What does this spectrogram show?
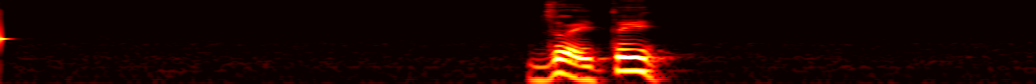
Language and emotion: Russian, neutral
